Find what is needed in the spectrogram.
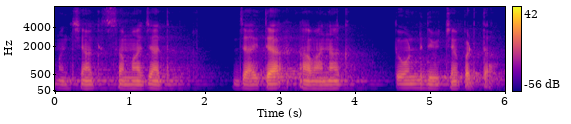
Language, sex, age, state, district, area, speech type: Goan Konkani, male, 18-30, Goa, Quepem, rural, spontaneous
